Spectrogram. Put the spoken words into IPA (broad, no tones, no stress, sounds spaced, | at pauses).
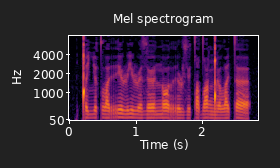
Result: ǃ ə ʎ œ t lˠ ɪ r ɪ ɭ i ɭ ə z œ n ɔ r œ ɭ z ʏ t ɪ dˤ i ŋ͡ǃ ʏ lˠ i t ɐ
